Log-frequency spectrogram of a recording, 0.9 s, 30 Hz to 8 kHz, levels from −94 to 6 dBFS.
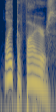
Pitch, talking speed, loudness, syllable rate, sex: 125 Hz, 195 wpm, -18 LUFS, 5.3 syllables/s, male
